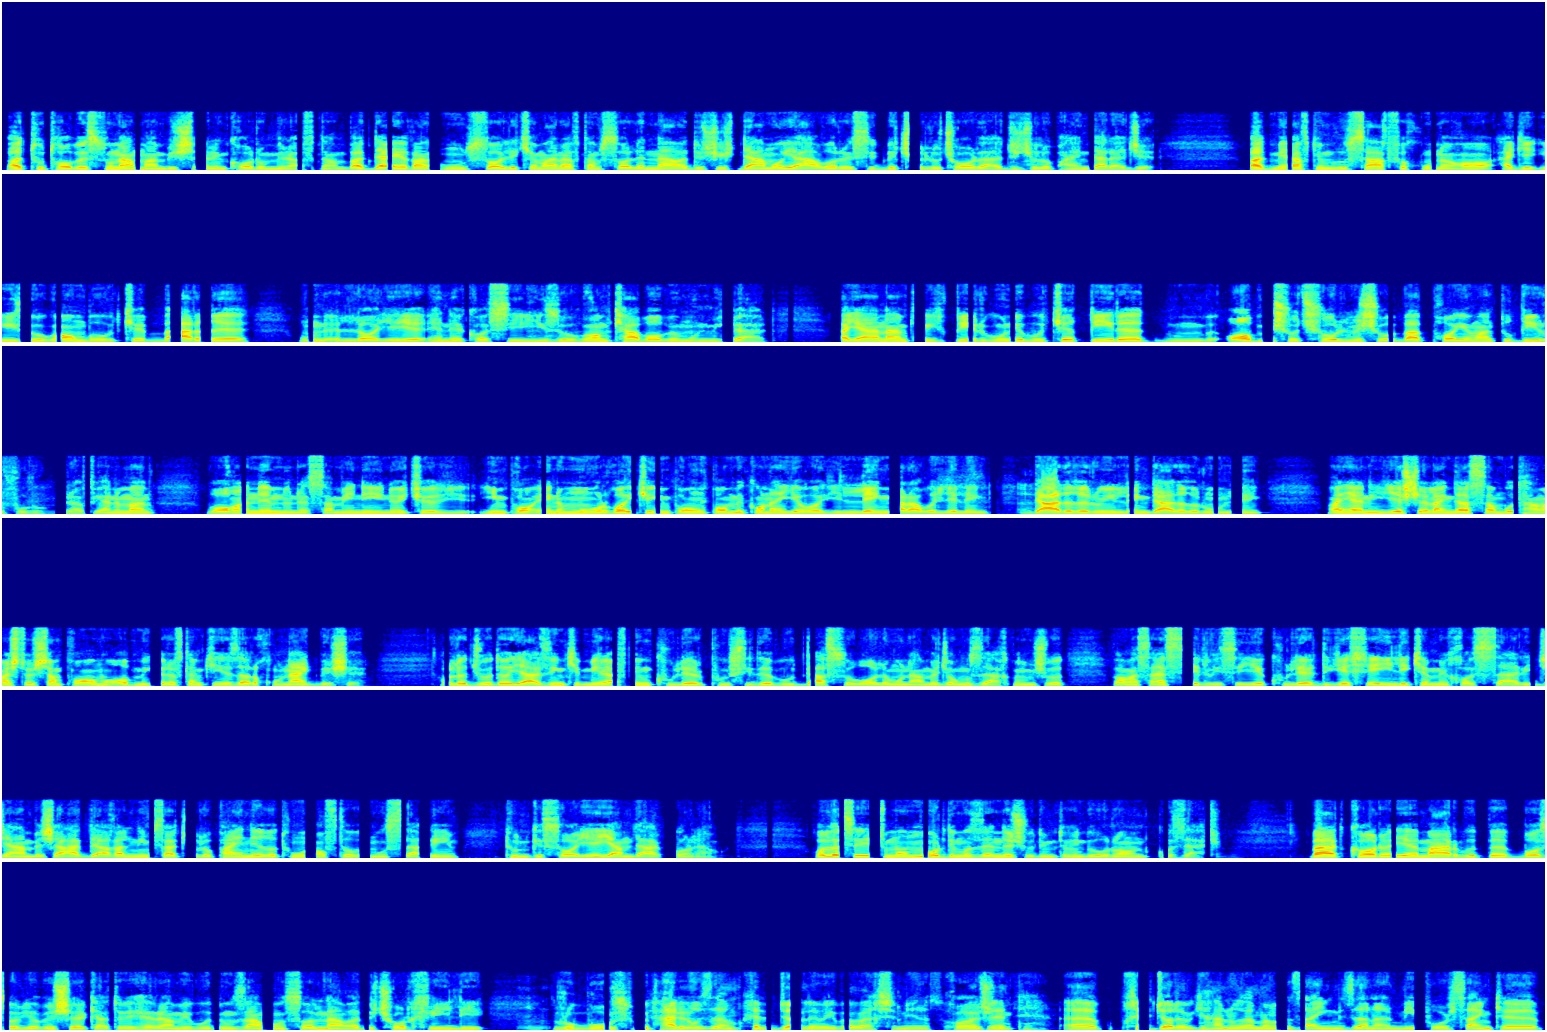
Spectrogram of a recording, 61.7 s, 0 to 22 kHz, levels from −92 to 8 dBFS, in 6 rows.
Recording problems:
high frequencies cut off; noticeable; nothing above 8 kHz
thin; very slightly; fading below 1 kHz
choppy; very; 7% of the speech affected

